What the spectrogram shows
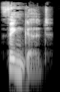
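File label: "fingered", British English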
